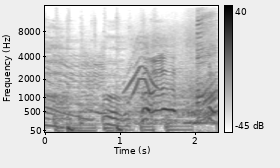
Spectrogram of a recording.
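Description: Animal-like cartoon yowls that rise and fall in pitch, starting about a second in and repeating, over background music.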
